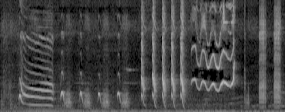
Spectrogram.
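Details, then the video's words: Nias hill myna singing actively. A long descending whistled slur leads into short repeated calls and a run of sharp clicks, then a warbling, wavering tonal passage and a few final squawks. "JALAK NIAS GACOR"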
